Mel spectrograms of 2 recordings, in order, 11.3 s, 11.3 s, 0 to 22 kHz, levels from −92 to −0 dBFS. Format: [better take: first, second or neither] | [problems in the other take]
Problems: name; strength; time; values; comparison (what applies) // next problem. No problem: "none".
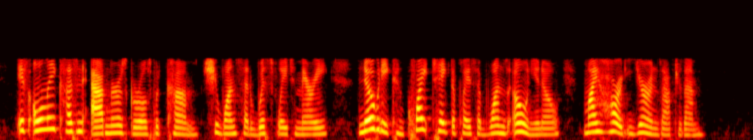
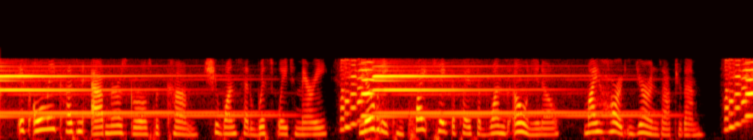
first | background sound (Harmonica); 5 dB above the speech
